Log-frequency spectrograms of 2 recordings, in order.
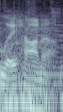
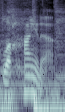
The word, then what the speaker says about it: Lahaina: we're hitting up front street which is in lehana well actually it's pronounced lahaina but at that point of our trip my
